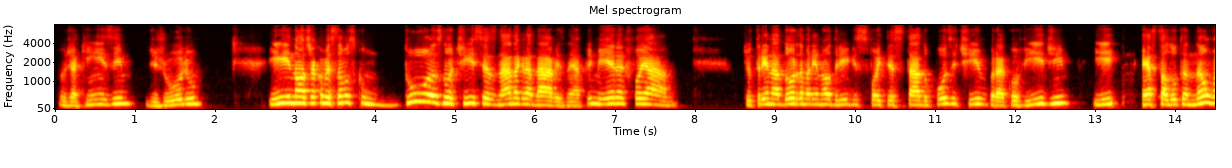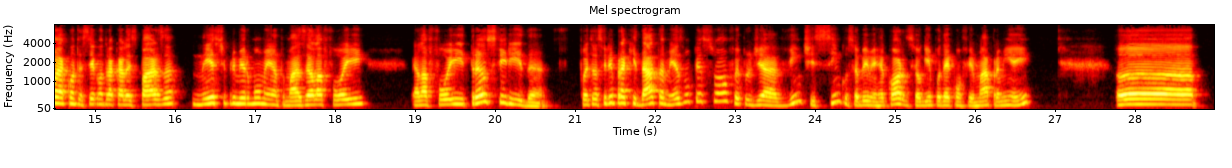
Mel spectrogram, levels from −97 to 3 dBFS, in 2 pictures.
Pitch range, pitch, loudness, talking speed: 165-220 Hz, 190 Hz, -19 LUFS, 155 wpm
